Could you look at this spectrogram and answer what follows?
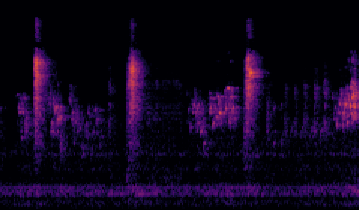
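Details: A pet budgerigar excited by music gives a bright, chattering warble, with sharp high chirps breaking in every second or so.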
